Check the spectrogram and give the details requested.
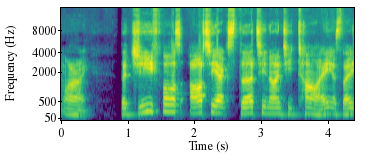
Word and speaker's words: Ti: the geforce rtx 3090 tie as they say because i always say ti but apparently it's pronounced thai announced for some reason the uh the guy over at nvidia he was saying it wrong yeah but i i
